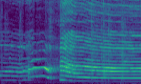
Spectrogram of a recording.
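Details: Baby startled by a blown conch shell lets out a sudden, high, sustained wail of falling pitch; ordinary startled infant crying.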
